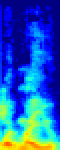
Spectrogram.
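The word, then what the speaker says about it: Warmayllu: ¿Se pronuncia así, Lorena? Igual Mayu, sí. Guarmayu, ok, gracias.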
